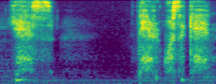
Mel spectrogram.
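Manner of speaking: breathy tense whisper; barely voiced, holding breath. A narrator's reading. Tense moment, hushed narration.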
